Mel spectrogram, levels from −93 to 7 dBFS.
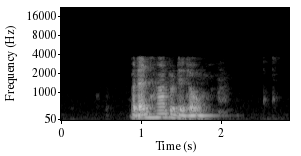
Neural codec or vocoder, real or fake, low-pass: none; real; 3.6 kHz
